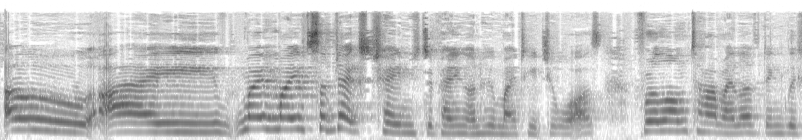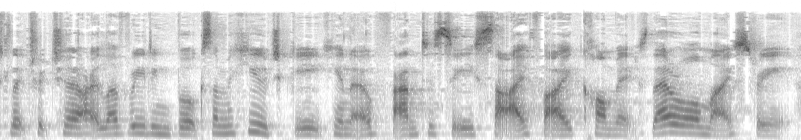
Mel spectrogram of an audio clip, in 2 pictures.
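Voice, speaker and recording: A woman's voice: medium pitch, moderate pace, hardly any pauses. A young woman from Vietnam, raised abroad, answering interview questions in a chatty, casual way with many fillers and asides.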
